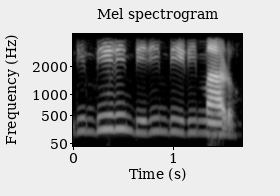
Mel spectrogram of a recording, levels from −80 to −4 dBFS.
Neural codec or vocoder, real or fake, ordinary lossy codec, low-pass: none; real; none; 3.6 kHz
